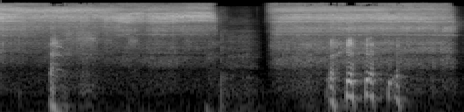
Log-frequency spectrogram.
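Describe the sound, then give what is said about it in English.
A voice imitates a long, steady hiss of air escaping from the busted valve of a flat spare tire being pumped up at a service station, broken by a brief gap, with short throaty bursts mixed into the hissing. “So then, I jump in the other car, take the spare to the service station to pump it up, hear the...”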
